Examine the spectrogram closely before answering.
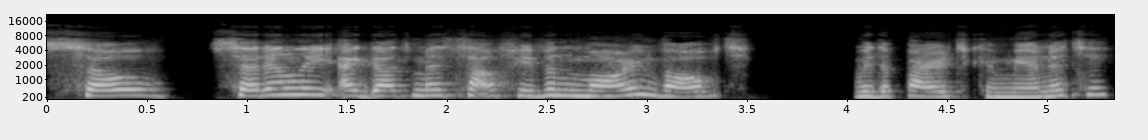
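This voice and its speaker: A woman with a Portuguese accent and a high pitch, moderate pace, fairly even intonation, very even loudness, and a dry, close sound with no echo. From Brazil. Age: 20s. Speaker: pirate community leader. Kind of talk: personal testimony presentation. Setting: live-streamed online symposium.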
